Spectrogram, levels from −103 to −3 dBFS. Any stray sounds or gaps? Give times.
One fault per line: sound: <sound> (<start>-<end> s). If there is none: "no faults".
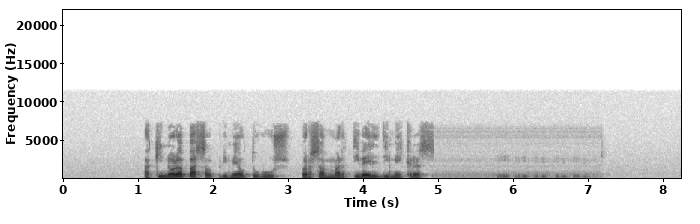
sound: laugh (5.8-7.0 s)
